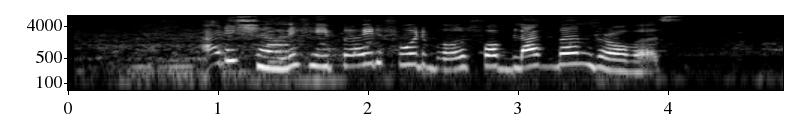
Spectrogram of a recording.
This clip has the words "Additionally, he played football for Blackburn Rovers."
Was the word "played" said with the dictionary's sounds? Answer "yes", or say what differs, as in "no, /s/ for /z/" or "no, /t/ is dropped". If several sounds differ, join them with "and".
no, /l/ is dropped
